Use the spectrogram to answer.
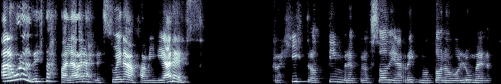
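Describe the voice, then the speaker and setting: A woman's voice: mid-range voice, lively intonation, unhurried, fairly bright tone. A woman with an Argentine accent, nasal and congested from a cold, teaching an online workshop and asking her audience many questions. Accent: Argentine Rioplatense Spanish. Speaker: soft-skills trainer.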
